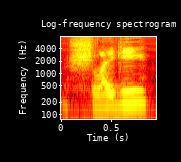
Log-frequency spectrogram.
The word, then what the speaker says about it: Schlage: questions on the / a schlager swoggle however you pronounce it although I think it's Schlage and if you really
